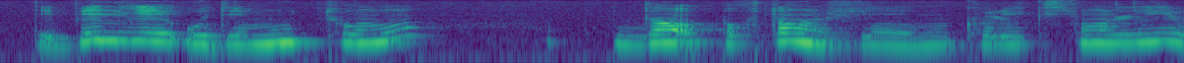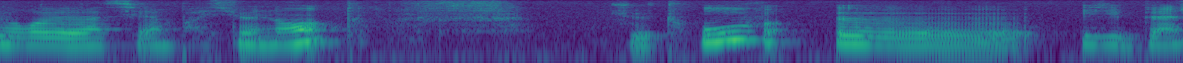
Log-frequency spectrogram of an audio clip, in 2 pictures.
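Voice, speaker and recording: A woman's voice: mid-range voice, gravelly, darkish tone. A woman from France chatting casually about her coloured pages as a hobby vlogger, hesitant and often searching for words.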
